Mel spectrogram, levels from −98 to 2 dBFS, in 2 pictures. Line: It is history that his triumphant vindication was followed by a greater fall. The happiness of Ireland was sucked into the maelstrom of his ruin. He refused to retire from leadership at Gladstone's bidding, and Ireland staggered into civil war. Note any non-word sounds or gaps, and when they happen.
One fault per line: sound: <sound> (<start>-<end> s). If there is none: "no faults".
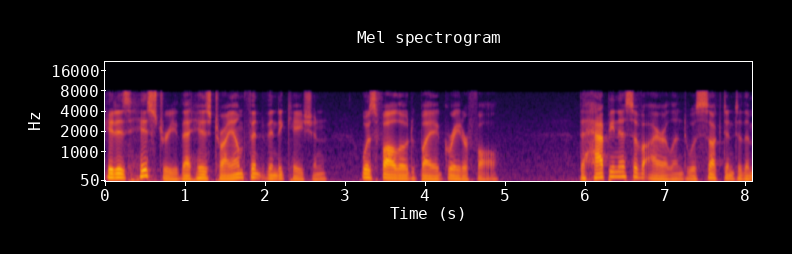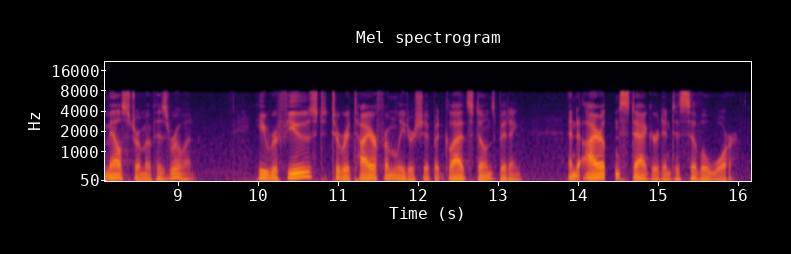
sound: dropout (14.3-14.5 s)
